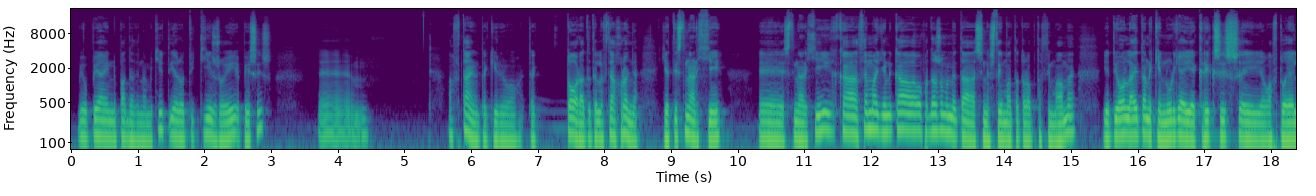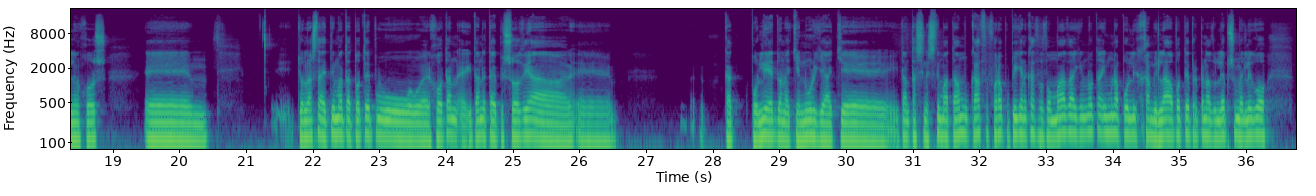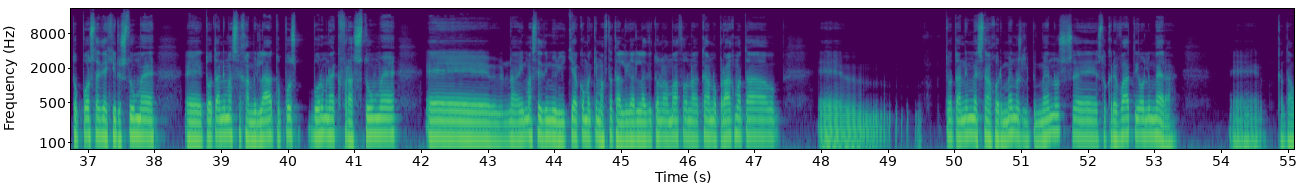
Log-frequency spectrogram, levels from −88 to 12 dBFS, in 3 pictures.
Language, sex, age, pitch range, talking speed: Greek, male, 20-39, 110-130 Hz, 130 wpm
